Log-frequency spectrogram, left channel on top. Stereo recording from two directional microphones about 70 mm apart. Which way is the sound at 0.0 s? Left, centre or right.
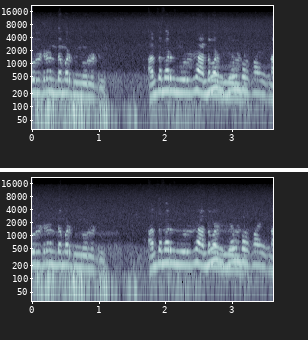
Centre.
